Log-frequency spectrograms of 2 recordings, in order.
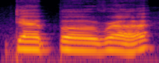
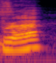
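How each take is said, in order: First: The name is said with three syllables. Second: The name is said with two syllables. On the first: "Deborah has three syllables" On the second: "Deborah has two syllables"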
